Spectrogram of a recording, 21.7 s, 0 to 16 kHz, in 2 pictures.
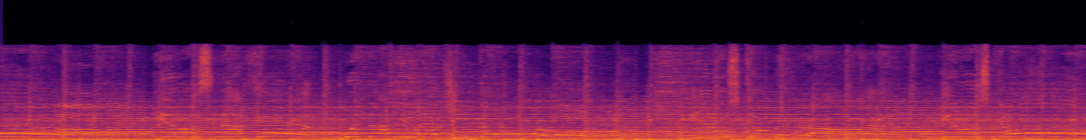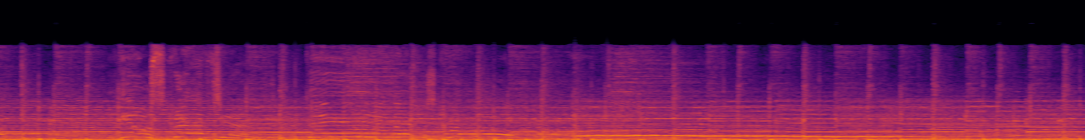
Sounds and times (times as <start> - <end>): Music: 0.0 - 21.7.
